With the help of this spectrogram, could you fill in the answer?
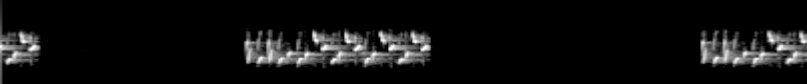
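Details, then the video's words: Moroccan goldfinch singing: rapid, tinkling twittered phrases of high chirps and liquid notes in three bursts, the longest nearly two seconds, separated by silent pauses; no other sounds. "أفضل تغريد الحسون المراكشي"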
